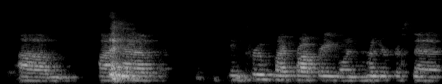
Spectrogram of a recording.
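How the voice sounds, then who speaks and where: Talking fairly slowly, a woman with a medium-pitched voice uses ordinary pitch variation, and room echo can be heard. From New Jersey, Lambertville. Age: 60s. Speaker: public commenter and realtor. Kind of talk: public comment at council meeting. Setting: council meeting chamber.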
